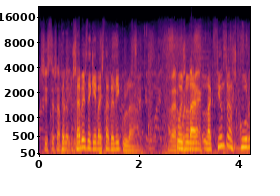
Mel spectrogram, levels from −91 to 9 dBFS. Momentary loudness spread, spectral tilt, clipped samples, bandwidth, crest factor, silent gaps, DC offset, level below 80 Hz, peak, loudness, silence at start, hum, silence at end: 13 LU; -5.5 dB/octave; under 0.1%; 14 kHz; 14 dB; none; under 0.1%; -34 dBFS; 0 dBFS; -15 LUFS; 0 s; none; 0 s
